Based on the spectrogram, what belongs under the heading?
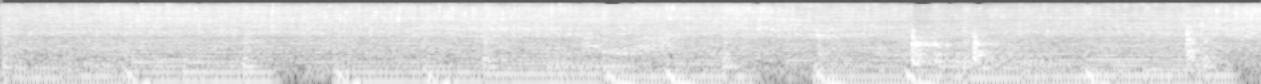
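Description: Diced red bell pepper and green peas sizzling in a non-stick frying pan. They are stirred with a wooden spatula that scrapes and knocks against the pan a few times in the second half.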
